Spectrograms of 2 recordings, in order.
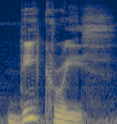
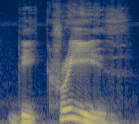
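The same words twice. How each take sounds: First: It is given the noun pronunciation. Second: It is given the verb pronunciation. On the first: It names a reduction. "Si es el sustantivo disminución se pronuncia decrease" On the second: It means to make or become smaller. "sino el verbo disminuir, no se pronuncia decrease, sino decrease"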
